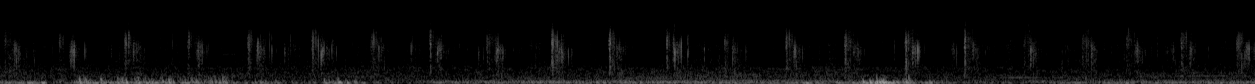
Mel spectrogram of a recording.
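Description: Footsteps crunching on a fine crushed-gravel trail at a steady walking pace, about two steps a second, with a low rumble underneath that swells briefly about nine seconds in.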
